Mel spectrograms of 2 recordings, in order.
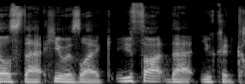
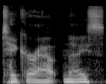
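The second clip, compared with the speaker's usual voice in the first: imitated hushed voice, lower; 3 semitones lower than usual. Retelling a plot scene, Mastermind giving an order: imitating a quiet order. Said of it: "very quietly".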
